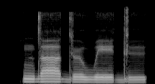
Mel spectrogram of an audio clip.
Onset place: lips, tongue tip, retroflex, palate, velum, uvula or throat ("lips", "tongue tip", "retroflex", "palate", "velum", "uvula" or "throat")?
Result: tongue tip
